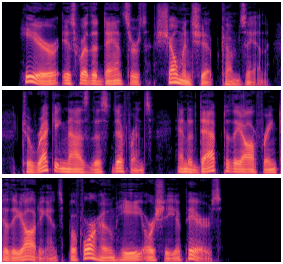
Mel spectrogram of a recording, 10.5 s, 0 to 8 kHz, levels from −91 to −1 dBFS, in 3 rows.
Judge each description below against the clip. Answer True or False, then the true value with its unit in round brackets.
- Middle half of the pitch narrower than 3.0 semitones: False (3.8 semitones)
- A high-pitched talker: False (90 Hz)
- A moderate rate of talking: True (145 wpm)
